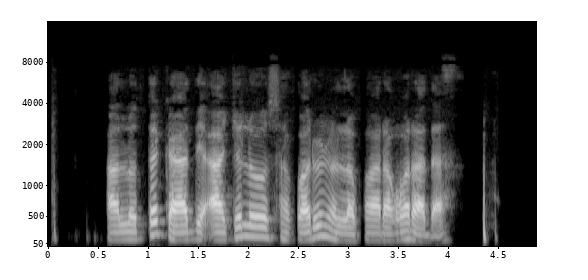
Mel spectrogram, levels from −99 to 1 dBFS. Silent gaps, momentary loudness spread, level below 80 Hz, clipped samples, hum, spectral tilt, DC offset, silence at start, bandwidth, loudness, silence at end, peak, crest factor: 4.17-4.33 s; 14 LU; -74 dBFS; under 0.1%; none; -7.5 dB/octave; under 0.1%; 0.6 s; 7.6 kHz; -21 LUFS; 0.5 s; -6 dBFS; 18 dB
